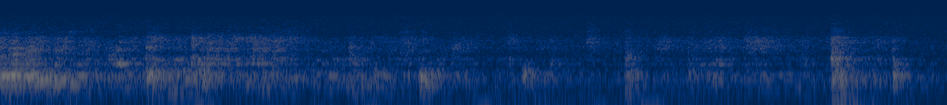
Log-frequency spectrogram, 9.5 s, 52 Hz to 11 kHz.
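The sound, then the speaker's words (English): Soft, continuous rustling of many Bible pages as an audience turns to John, chapter one, a low shuffling texture with scattered faint clicks and thumps, no talking. “John, the first chapter, and I'll wait till I hear the end of the rustling, and then we'll look. In my book, it's page 97.”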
